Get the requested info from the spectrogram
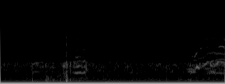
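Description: Distant shouts of players on a football pitch, with a single sharp knock about two-thirds of a second in.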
